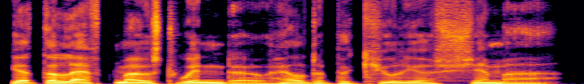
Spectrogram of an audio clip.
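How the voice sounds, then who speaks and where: A very low-pitched man playing a brooding detective recounts a mystery in measured, literary phrases. His intonation moves freely up and down, and the sound is dry and close. He comes across as melancholy and observant, as in an audio drama. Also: big pitch swings, no room sound. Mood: brooding, reflective. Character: elderly reflective male police detective, melancholy and observant. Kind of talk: first-person scripted mystery narration.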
